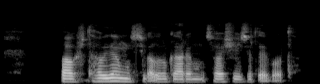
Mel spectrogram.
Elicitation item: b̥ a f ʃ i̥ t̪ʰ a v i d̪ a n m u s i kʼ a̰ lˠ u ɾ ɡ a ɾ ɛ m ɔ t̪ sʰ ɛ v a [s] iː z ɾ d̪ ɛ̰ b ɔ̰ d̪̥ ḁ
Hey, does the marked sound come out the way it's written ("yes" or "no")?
no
